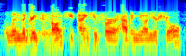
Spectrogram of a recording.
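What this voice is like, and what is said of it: Scottish accent. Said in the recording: “Do I detect an Irish accent? ... How dare you? I'm Scottish. ... I got a little Celtic there”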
